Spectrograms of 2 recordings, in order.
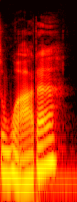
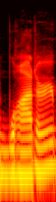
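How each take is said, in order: First: The R sound is dropped. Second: The R sound is pronounced.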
